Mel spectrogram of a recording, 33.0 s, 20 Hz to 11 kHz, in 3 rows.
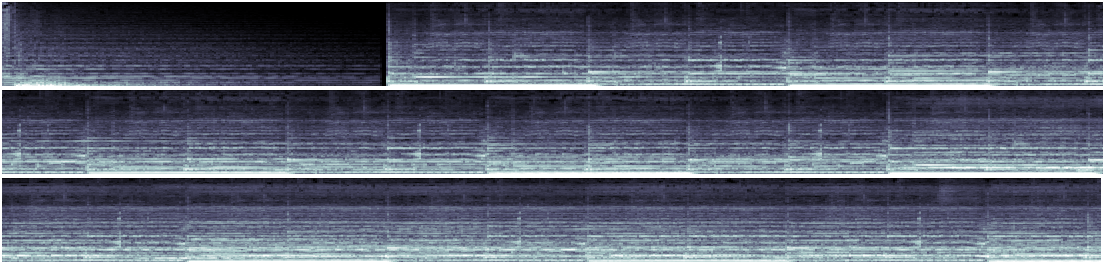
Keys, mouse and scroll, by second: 0.0 click, 2.8 click, 6.0-9.7 drag, 10.9 click, 11.8 right click, 14.7 click, 16.3 Up, 19.5 Up, 21.1 ctrl+t, 22.5-27.8 shift+drag, 27.8-33.0 shift+drag.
